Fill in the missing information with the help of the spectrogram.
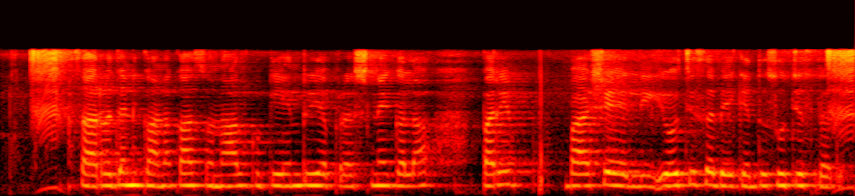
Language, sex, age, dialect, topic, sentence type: Kannada, female, 18-24, Coastal/Dakshin, banking, statement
